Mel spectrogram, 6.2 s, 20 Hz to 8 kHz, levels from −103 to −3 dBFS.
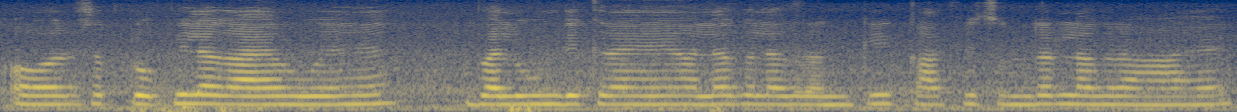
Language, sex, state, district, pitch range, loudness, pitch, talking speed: Hindi, female, Uttar Pradesh, Ghazipur, 220-230 Hz, -23 LUFS, 225 Hz, 175 wpm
